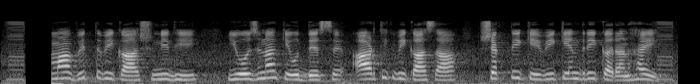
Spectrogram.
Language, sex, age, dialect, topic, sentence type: Magahi, female, 31-35, Western, banking, statement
